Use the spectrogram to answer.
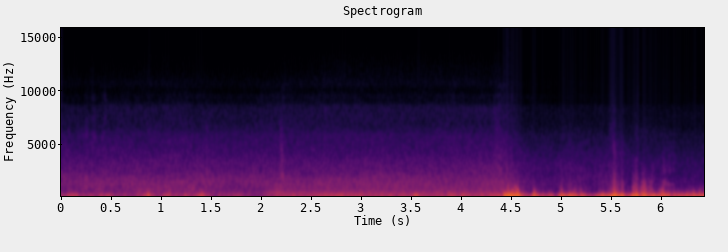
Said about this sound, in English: I can feel the wind here is going to kill everything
